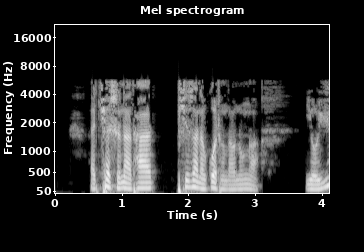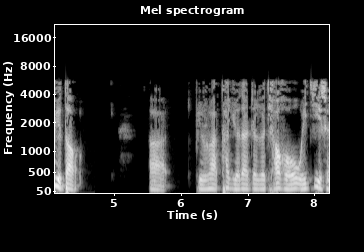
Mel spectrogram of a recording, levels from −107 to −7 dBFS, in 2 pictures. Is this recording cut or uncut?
uncut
